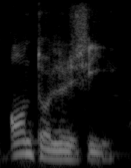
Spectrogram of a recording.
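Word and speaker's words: hantologie: When spliced together, the resulting word is ontologie, which with its silent H sounds quite similar to ontology.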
